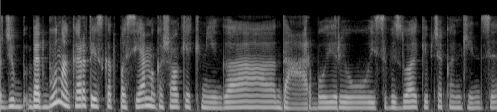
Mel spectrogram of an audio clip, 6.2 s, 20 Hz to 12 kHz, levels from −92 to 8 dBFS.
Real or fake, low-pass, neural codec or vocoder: real; 7.2 kHz; none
